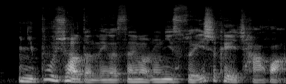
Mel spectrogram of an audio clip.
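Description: Using an ordinary speaking voice, a man talks fairly quickly at medium pitch with lively intonation. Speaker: podcast co-host, tech worker. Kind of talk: casual chat.

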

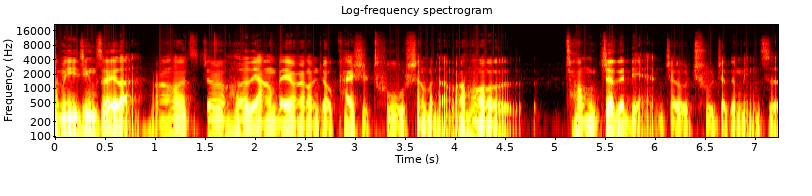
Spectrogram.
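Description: Speaking with an American accent at a moderate pace, a man with a very deep, low voice shows ordinary pitch variation against a quiet background. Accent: American-accented Mandarin. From US, Pennsylvania. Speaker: brewer. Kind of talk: casual chat. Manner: halting.

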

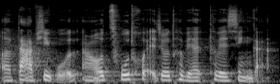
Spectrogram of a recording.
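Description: A woman's medium-pitched voice with ordinary pitch variation, amid noticeable background noise. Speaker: podcast guest. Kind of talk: casual chat.

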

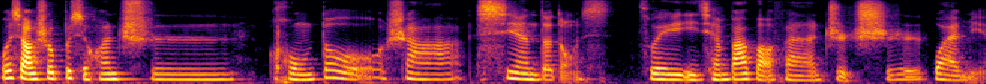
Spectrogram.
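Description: Words come at a very slow pace, the intonation fairly even throughout. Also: woman, medium pitch for a woman. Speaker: podcast host, daughter. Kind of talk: casual chat.

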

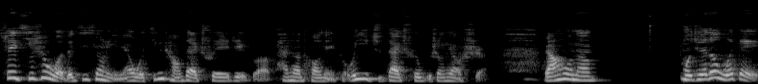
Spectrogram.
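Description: A woman speaks at a fairly high pitch with a dark, mellow, somewhat breathy tone and very wide pitch swings. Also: fairly quick pace. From China. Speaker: jazz flute student. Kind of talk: casual chat.

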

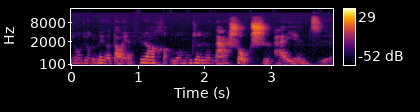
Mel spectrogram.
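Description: Ordinary pitch variation from a woman at a moderate speed, noticeable noise in the background. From southern China. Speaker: screenwriter. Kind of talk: casual chat.

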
